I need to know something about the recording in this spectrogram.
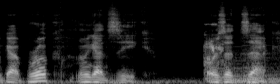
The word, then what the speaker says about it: Zeke: We got Brooke and we got Zeke. Or is it Zek? How do you say it? Zeke? It's Zeke.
